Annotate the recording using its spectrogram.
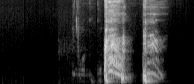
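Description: A person coughing twice, two short coughs about half a second apart, starting after a second of silence.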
